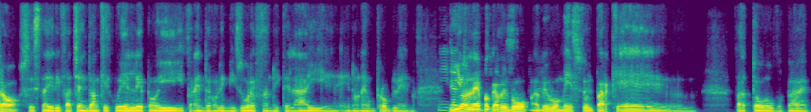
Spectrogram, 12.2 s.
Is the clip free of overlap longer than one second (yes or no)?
no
